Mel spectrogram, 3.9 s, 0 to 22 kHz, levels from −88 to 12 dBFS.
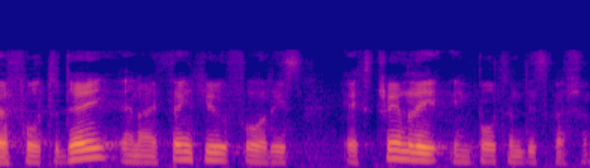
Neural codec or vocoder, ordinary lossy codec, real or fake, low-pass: codec, 44.1 kHz, 7.8 kbps, Pupu-Codec; none; fake; 7.2 kHz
